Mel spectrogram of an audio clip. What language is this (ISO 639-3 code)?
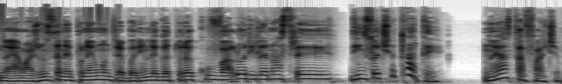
ron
